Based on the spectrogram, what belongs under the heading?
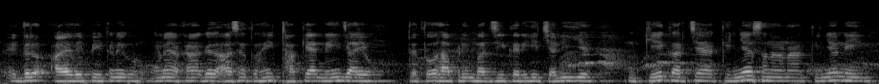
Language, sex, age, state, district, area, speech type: Dogri, male, 18-30, Jammu and Kashmir, Reasi, rural, spontaneous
